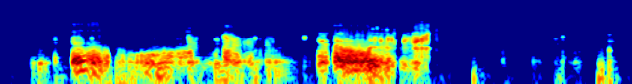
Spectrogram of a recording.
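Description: Loud, long, low gurgling growls with short pops and squeaks in a quiet room: bowel sounds from gas and fluid moving through the gut.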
